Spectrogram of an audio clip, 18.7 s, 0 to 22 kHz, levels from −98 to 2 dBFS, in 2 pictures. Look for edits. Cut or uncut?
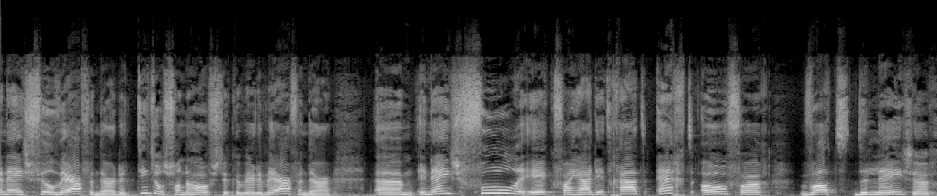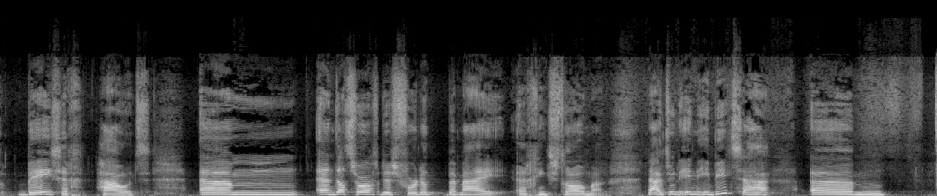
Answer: cut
